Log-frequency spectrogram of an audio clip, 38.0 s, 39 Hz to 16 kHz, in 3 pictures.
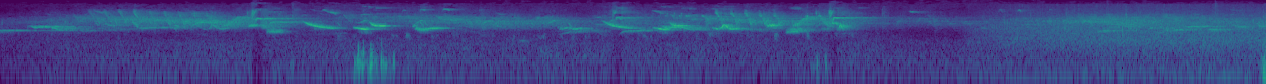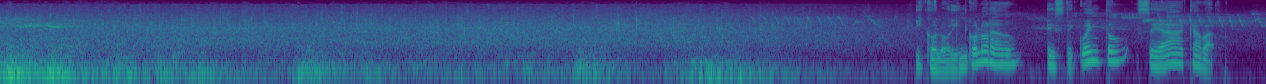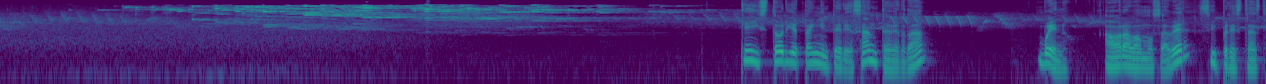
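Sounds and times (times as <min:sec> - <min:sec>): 
mockingbird singing: 0:00.2 - 0:09.8, 0:21.8 - 0:25.3, 0:32.7 - 0:37.9
steady rain falling: 0:00.6 - 0:30.3
thunder rumbling: 0:12.2 - 0:21.9
speech: 0:21.9 - 0:25.0, 0:32.8 - 0:34.8, 0:35.7 - 0:37.9.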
